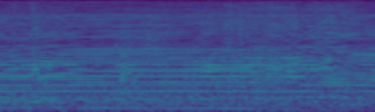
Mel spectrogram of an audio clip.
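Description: Electric hair clippers running with a steady buzz as they cut hair.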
